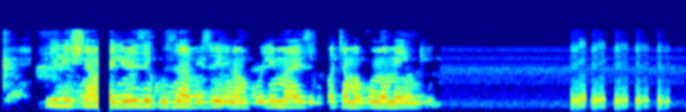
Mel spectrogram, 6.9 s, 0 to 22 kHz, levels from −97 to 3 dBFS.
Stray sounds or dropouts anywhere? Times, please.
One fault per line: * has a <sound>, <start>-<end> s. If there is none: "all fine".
* has a dropout, 1.0-1.1 s
* has a laugh, 5.7-6.7 s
